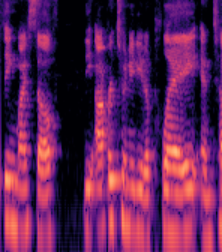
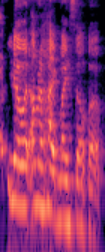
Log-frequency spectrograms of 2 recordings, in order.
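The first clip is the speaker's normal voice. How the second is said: usual speaking voice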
